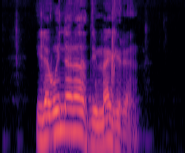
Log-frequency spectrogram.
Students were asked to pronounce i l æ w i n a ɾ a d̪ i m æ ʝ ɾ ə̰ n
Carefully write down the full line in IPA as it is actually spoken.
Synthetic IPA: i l æ w i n a ɾ a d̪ i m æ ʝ ɾ ə̰ n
